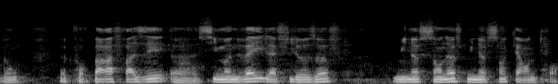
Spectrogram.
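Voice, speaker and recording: A man's somewhat breathy voice has a dark, mellow tone, medium pitch, fairly even intonation, and a moderate pace. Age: 60s. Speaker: retired engineer, civic initiative founder. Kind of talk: public talk at a meeting. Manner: halting.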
